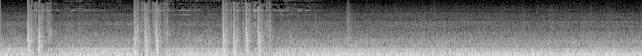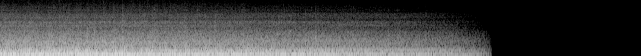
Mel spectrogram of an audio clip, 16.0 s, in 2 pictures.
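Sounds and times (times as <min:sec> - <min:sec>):
APC interior driving: 0:00.0 - 0:14.2
dual 50 caliber machine gun firing: 0:00.3 - 0:03.9.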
